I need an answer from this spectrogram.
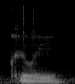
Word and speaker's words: Chloé: Et puis, parfois, il y a aussi pour certains prénoms, comme Chloé, ou le nom de famille d'un grand musicien, Bach. On ne dit pas Bach ou Chloé.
